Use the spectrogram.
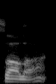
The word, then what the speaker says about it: Sala: The next presenter is Sale from the Community Action Planning Group. Ms. are you? Hello, Mr. Sorry, Mr. my apologies. Not a problem. It's pronounced Sala. It can get confusing.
